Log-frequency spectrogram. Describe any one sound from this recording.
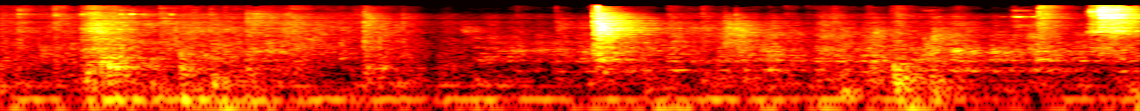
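A dog's paws patter and click on a rubber mat.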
